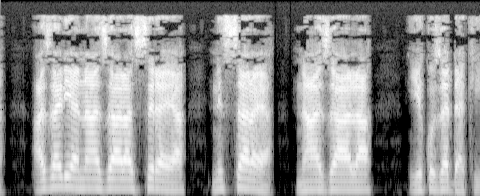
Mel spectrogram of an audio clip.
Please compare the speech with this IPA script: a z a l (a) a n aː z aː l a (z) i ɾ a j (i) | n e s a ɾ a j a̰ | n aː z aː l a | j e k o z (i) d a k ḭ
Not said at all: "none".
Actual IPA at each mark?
i, s, a, a

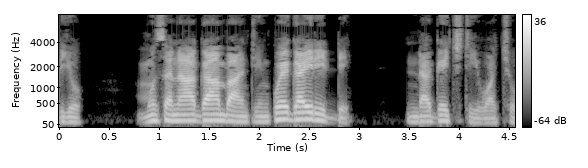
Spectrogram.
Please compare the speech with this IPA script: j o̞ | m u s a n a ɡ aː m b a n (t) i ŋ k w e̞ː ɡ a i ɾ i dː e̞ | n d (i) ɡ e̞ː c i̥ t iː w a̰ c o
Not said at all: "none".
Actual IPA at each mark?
t, a

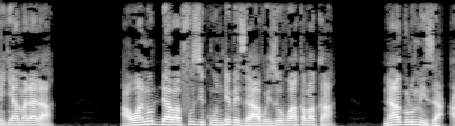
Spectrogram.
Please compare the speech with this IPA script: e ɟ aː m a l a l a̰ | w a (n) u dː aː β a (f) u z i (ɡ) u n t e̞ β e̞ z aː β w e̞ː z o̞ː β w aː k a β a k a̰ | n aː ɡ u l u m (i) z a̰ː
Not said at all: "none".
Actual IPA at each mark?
n, f, k, i

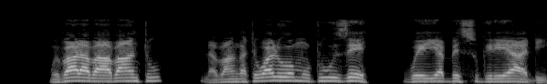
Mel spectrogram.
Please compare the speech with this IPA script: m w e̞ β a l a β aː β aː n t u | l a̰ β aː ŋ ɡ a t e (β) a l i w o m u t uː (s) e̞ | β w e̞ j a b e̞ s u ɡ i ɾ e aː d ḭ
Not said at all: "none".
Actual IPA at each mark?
w, z

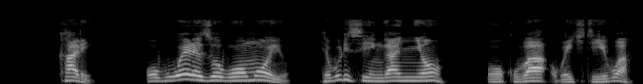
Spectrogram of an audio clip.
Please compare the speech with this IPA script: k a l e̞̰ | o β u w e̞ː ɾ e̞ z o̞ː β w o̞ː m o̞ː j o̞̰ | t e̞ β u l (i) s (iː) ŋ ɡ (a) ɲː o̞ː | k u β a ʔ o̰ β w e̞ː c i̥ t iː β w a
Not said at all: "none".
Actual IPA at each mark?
i, iː, a

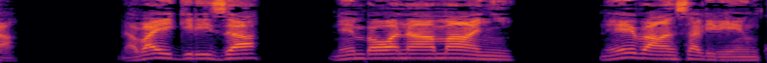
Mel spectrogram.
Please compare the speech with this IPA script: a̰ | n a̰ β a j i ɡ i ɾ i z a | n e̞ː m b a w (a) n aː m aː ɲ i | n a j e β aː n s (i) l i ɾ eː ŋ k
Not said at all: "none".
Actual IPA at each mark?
a, a

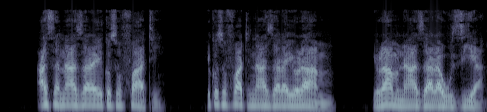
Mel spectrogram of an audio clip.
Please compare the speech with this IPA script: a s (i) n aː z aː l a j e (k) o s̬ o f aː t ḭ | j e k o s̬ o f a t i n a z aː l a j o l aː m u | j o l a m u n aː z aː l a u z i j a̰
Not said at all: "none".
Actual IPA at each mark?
a, k

